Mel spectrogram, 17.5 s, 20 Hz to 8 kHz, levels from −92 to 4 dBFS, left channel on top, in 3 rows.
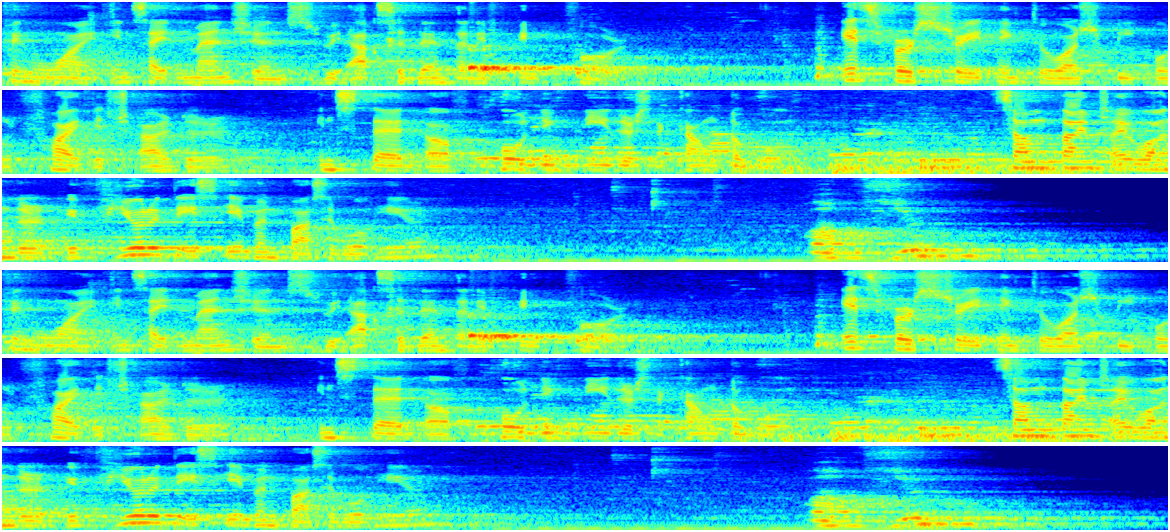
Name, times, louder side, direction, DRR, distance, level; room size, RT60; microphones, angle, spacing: voice 1, 0.0-3.1 4.2-7.0 7.4-9.8 10.8-13.9, left 1 dB, 10° left, 8 dB, 0.6 m, -26 dB
voice 2, 2.0-2.6 2.9-3.0 8.2-9.6 10.0-11.7 15.7-16.3, left 1 dB, 25° left, 1 dB, 1.5 m, -26 dB
21.0 x 9.7 x 5.2 m, 2.4 s
head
